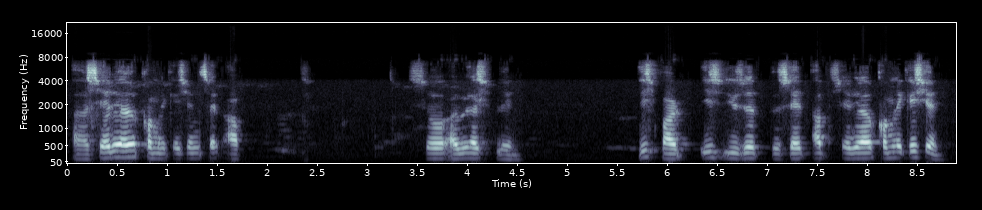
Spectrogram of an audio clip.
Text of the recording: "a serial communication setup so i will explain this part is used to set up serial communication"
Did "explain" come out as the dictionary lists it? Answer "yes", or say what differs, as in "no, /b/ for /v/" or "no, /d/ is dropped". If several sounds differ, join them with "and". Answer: yes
